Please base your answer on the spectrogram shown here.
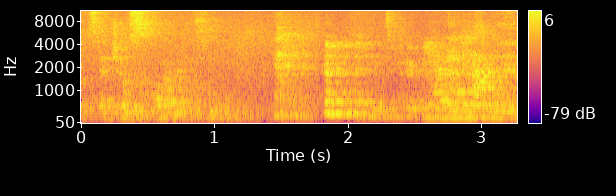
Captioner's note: laughing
